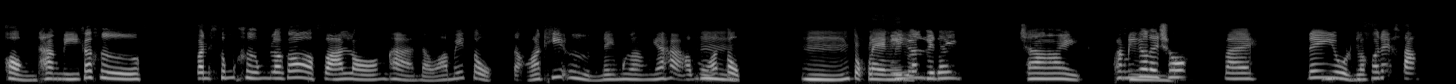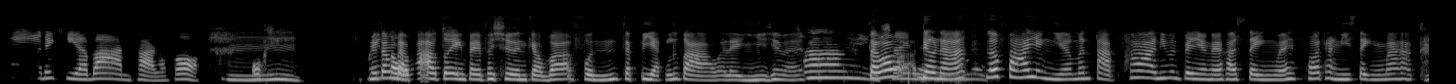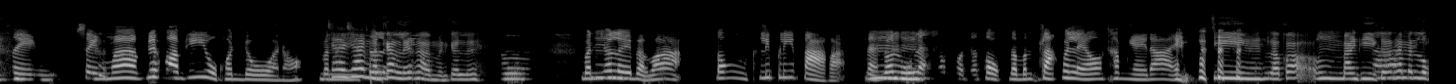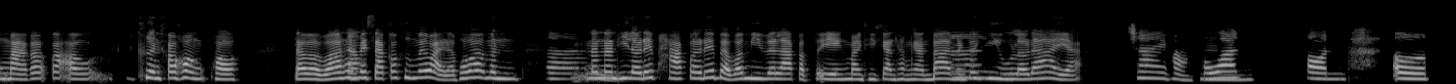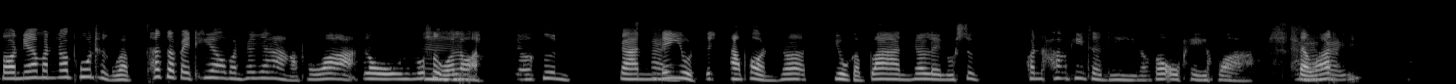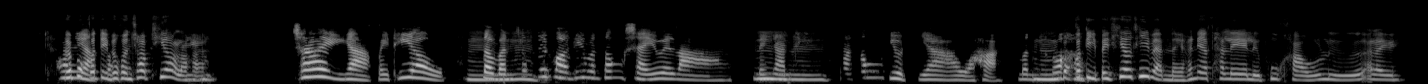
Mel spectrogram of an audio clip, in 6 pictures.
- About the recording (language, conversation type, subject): Thai, unstructured, การได้เห็นสถานที่ที่เคยสวยงามแต่เปลี่ยนไปทำให้คุณรู้สึกอย่างไร?
- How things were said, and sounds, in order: other background noise; chuckle; tapping; chuckle; laugh; in English: "heal"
